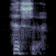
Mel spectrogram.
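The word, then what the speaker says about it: Hesse: art one of them is eva hessa h-e-s-s-e pronounced hessa i looked at her i looked her up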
